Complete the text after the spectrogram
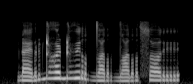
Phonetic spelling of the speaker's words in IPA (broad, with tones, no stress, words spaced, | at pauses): ɽæ˨rɖʱʌ˦ɖʱʏ˦r dˤe˨rdˤa˨rsˤʏ˧r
